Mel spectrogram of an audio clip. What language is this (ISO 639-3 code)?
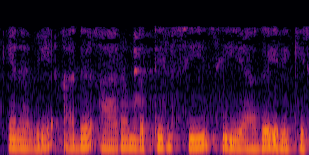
tam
